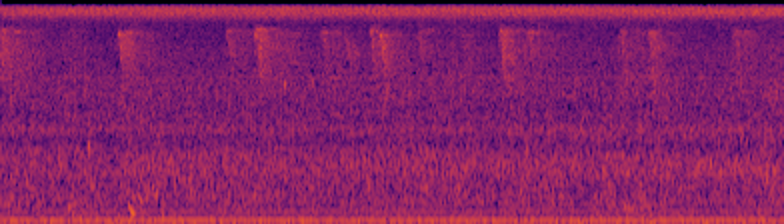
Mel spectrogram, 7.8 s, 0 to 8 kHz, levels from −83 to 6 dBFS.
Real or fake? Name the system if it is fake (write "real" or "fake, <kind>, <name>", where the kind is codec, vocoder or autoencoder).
real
